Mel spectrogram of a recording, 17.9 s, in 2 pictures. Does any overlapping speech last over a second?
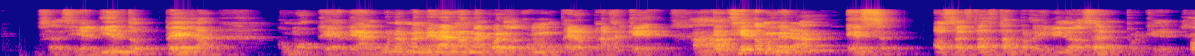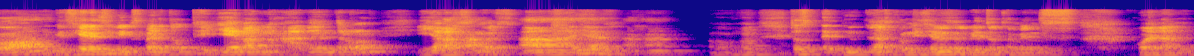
No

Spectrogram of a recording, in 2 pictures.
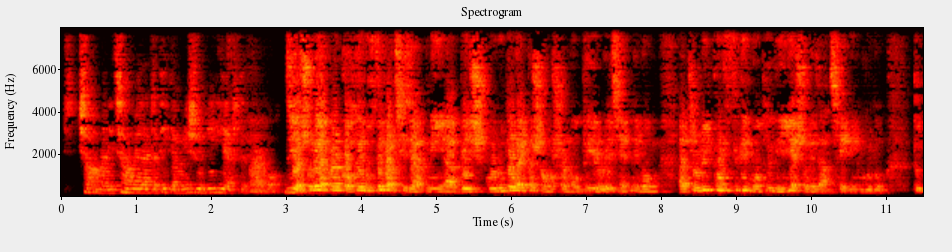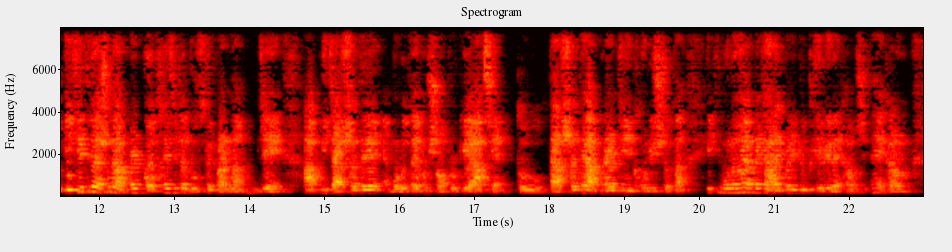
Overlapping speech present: No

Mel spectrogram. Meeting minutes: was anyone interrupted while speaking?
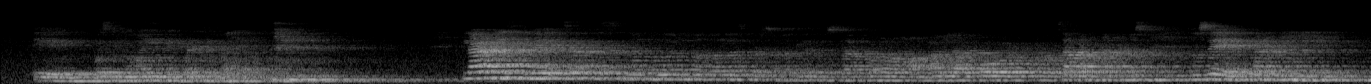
No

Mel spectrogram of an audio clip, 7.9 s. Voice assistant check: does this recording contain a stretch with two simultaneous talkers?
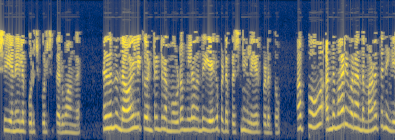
No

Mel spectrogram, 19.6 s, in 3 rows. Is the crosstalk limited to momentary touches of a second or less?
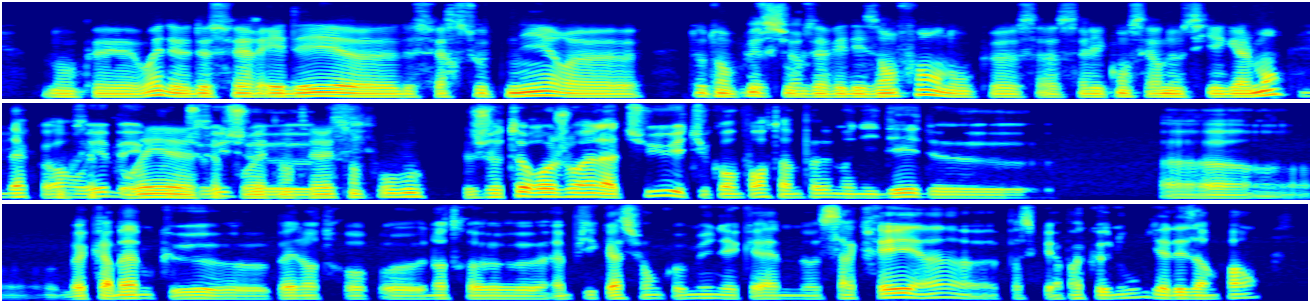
No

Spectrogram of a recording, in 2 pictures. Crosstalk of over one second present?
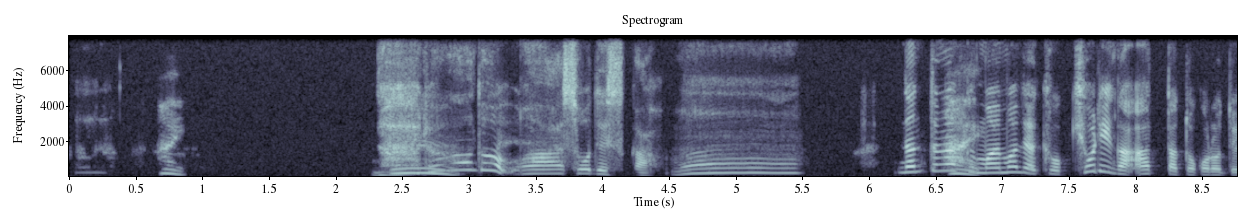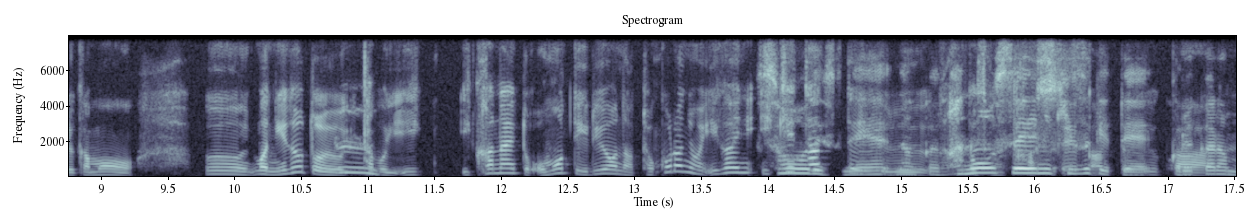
Yes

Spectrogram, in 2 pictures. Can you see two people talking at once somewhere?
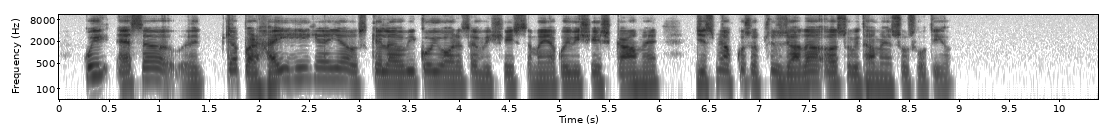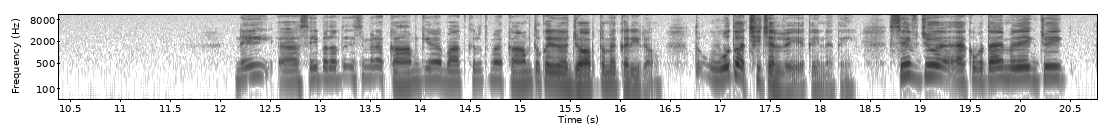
No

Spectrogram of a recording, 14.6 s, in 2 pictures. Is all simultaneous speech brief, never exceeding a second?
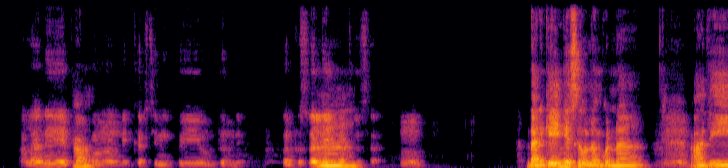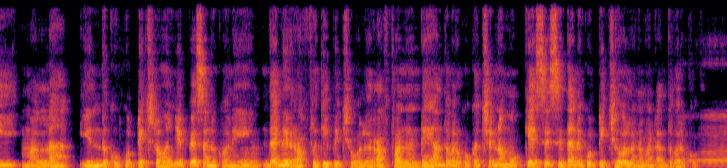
Yes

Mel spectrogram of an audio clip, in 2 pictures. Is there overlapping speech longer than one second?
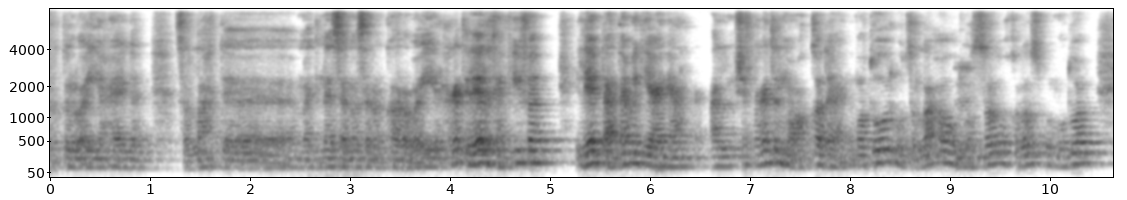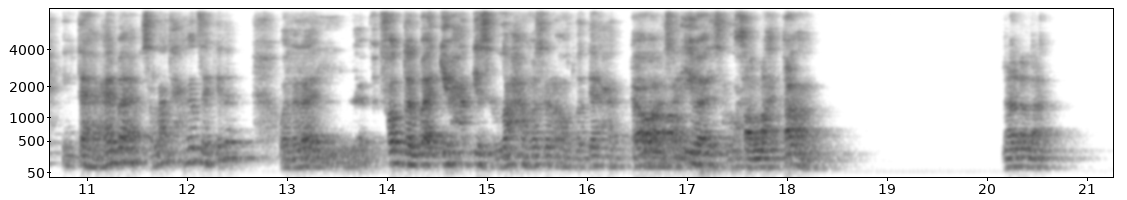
No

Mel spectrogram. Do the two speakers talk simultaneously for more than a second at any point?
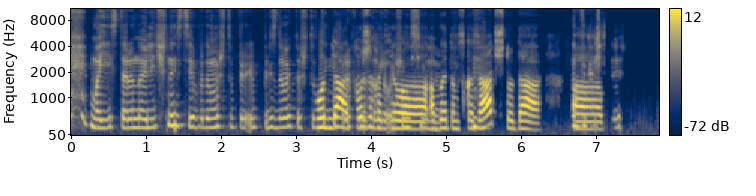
Yes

